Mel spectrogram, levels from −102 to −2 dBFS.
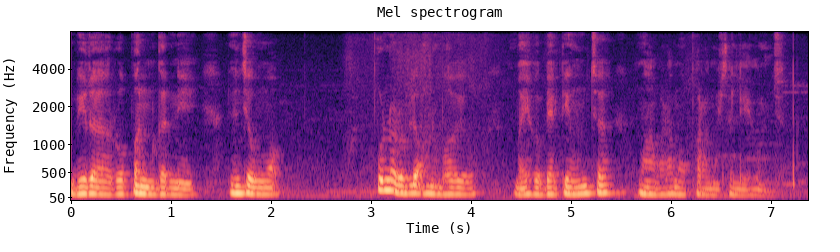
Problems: none marked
